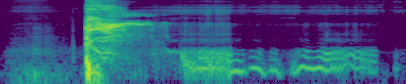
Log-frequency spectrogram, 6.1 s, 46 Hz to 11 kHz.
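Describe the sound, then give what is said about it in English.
Someone fakes a snore, as if dozing off while recording: a sudden loud, raspy snort, then several drawn-out, throaty voiced breaths, after a quiet start. “What like if we just did the 24-hour podcast where we just doze recorded off and snore for like 10 seconds?”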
